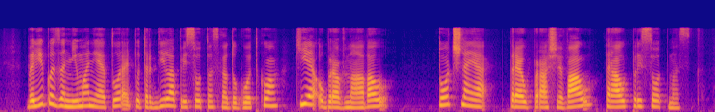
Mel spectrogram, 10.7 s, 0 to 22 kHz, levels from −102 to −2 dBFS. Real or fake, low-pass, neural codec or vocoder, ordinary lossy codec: fake; none; codec, 16 kHz, 1 kbps, FunCodec, trained on Chinese and English, 50 frames a second; none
